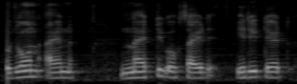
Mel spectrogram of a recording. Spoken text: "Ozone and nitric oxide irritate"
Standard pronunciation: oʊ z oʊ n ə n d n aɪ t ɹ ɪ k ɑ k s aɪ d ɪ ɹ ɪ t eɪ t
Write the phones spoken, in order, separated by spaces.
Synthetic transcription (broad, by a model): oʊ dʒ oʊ n ə n d n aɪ t ɪ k ɑ k s aɪ d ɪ ɹ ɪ t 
